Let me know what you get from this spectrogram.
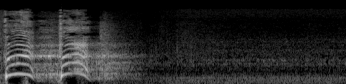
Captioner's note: yelling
